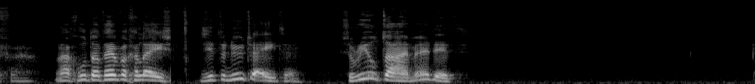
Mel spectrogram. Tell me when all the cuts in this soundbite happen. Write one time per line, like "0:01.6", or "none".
0:01.7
